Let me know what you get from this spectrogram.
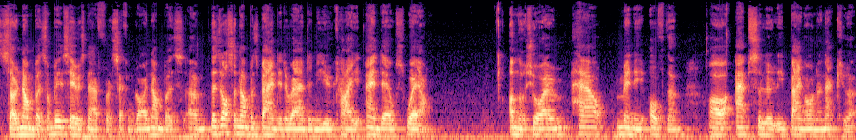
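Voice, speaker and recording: A man with a London accent and medium pitch, at a moderate pace with ordinary pitch variation, in audible room echo. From London, England. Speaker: body shop owner and trade association chair. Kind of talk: video interview for a conference. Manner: animated, jokey conversational.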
